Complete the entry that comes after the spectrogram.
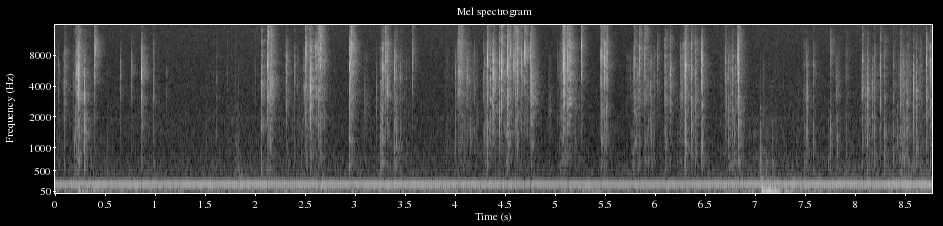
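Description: A thin, clear plastic film wrapper lying on a wooden table is pressed, rubbed and crinkled with the fingertips. Dense bursts of bright, sharp crackles come and go over a steady low hum near 200 Hz.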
